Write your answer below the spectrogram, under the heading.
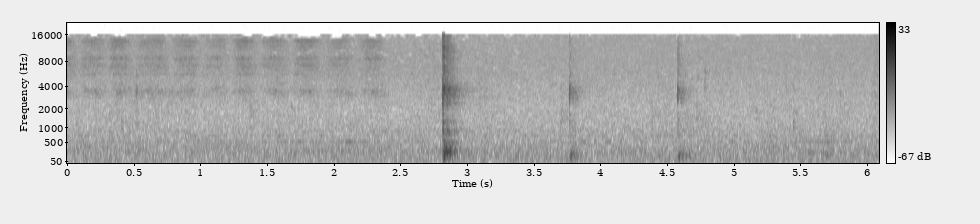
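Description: Three sharp taps on a tablet's glass screen, about a second apart, the first one loudest.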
